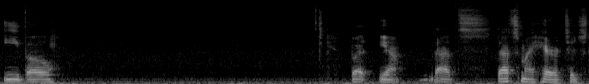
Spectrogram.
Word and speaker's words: Igbo: It's pronounced Igbo.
